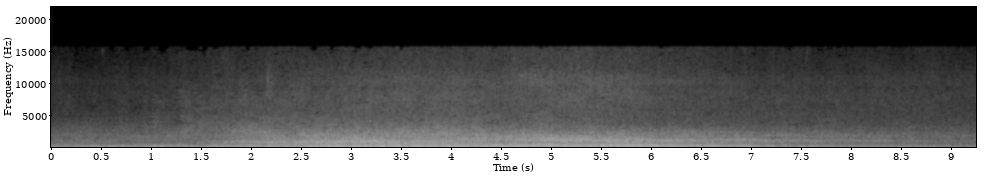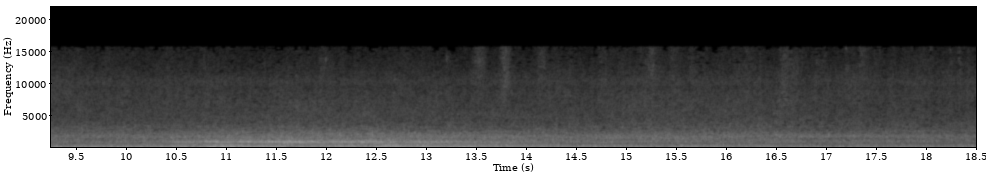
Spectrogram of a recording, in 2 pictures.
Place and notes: Nikoloyamskaya Ulitsa, Moskva, Russia - cold II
